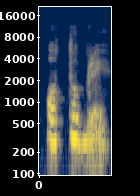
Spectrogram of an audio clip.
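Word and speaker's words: ottobre: ত উচ্চারণ করব সেত্তেমব্রে অত্যব্রে এখানেও ডবল টি আছে এখানে আমরা ত এর মত উচ্চারণ করবো অতব্রে ডিচেমব্রে এখানে সবার প্রথমে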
